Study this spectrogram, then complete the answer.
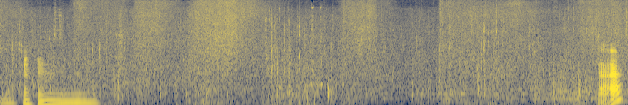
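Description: Waves wash and splash against a wooden ship.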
